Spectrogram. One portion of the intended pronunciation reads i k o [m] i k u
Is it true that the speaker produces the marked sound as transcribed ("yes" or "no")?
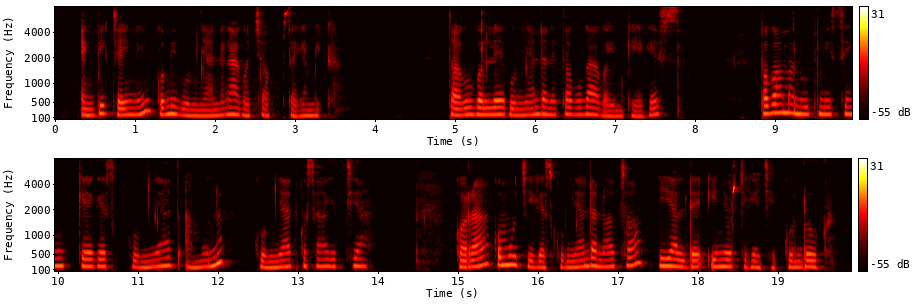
yes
